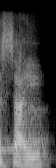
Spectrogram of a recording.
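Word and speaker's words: ψ: तो इसे हम प्रोनाउंस करेंगे साई, इसे हम कहेंगे this is the wave equation, ठीक है, ये वेव इक्वेशन है।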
